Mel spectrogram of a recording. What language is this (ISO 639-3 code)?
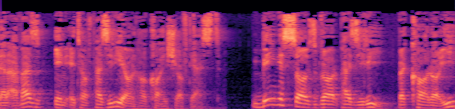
fas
